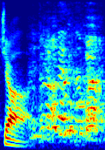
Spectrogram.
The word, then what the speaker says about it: Jod: One way to remember someone's name when it's not a common name is to associate it with something, like this rod, which rhymes with Jod.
